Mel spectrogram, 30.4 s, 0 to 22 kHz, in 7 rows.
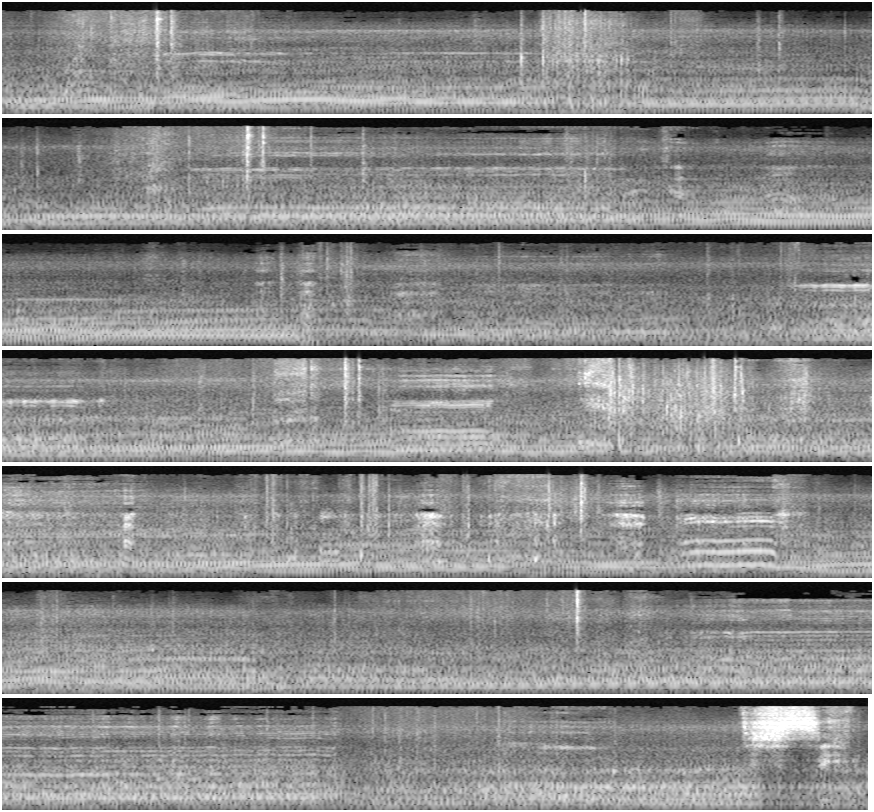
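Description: BMW M5's twin-turbo V8 heard from inside the cabin on a fast lap of a race circuit, revving up hard and dropping back under braking several times. A passenger's voice cries out over it now and then.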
